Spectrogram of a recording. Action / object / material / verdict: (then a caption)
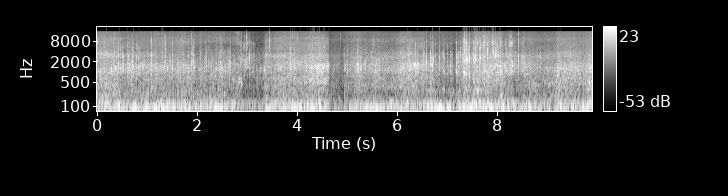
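scrape / foam microphone windscreen / foam / none. Fingers in silicone bristle gloves grip, scratch and rub a dark grey foam microphone windscreen. The result is a loud, dense, low rumbling scrape centred around 100 Hz that runs almost continuously, with brief quieter dips near 3 and 4.7 seconds.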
